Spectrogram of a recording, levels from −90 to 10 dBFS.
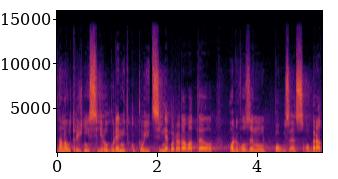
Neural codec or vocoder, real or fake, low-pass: codec, 32 kHz, 1.9 kbps, SNAC; fake; 14.4 kHz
